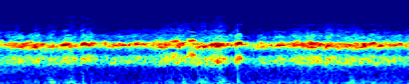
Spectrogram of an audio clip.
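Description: Frogs croaking in a dense, continuous chorus, a steady high-pitched buzzing trill with no pauses, heard alone.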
